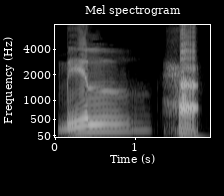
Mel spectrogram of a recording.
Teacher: Perhatikan alif lam qamariyah juga tidak memantul. Mil tahan di titik lam sampai mengucapkan huruf ha. Mil ha. Jika dilepas maka mengucapkannya menjadi milha.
